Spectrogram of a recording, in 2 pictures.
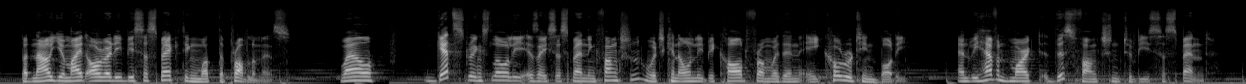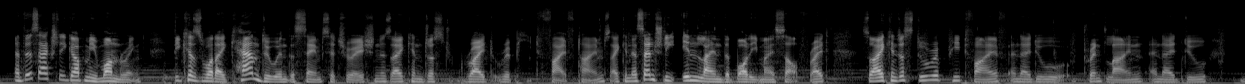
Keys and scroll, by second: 17.0 Return, 23.1 Return.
